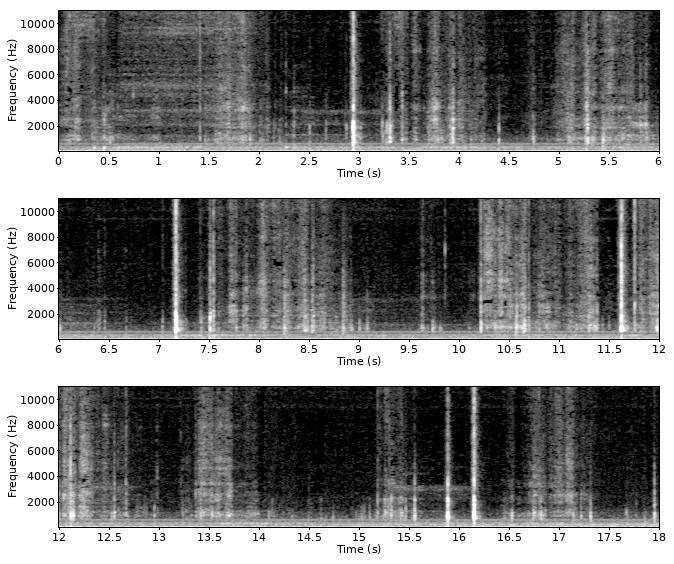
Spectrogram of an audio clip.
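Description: Hands handling a plastic remote control, with rubbing and rustling throughout and a handful of sharp, spaced-out clicks.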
